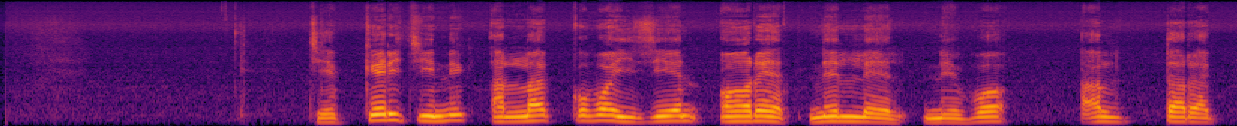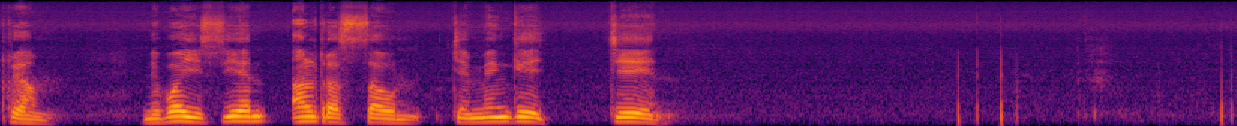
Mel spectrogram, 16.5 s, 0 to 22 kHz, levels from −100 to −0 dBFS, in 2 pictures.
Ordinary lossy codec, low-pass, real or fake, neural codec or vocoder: none; none; fake; vocoder, 44.1 kHz, 128 mel bands, Pupu-Vocoder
